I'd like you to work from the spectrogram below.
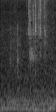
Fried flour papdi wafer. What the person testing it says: अब हम इसको तोड़ के दिखाते हैं। देखिए कितना कुरकुरा हुआ है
